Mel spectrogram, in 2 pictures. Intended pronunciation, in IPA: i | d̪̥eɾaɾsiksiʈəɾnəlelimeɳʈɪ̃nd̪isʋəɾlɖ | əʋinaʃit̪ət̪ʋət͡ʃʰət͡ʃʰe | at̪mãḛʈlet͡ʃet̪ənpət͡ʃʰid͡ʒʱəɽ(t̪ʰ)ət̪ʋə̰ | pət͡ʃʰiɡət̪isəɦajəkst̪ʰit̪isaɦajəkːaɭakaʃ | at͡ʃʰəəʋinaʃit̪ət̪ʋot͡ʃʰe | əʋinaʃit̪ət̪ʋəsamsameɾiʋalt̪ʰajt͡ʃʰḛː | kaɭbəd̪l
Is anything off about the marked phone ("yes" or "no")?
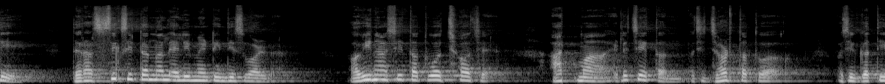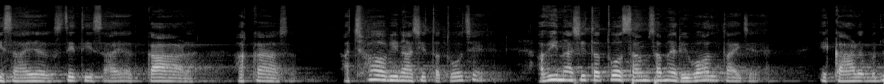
yes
